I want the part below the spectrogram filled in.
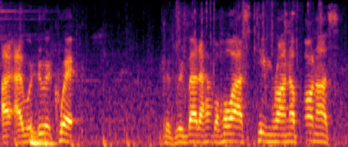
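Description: A man's voice: on the high side, fairly even intonation, a little fast, fairly bright tone, a little hiss or hum. A man playing a video game with a friend, talking casual trash with cocky, profane slang. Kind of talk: casual gaming trash talk.

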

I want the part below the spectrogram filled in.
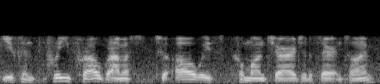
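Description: A low-voiced man in his thirties walks through a car's controls one step at a time, patient and methodical. He sits a little away from the mic inside a parked car. The sound is thin and phone-like, with a faint hiss underneath. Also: lively intonation, brisk. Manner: patient, step-by-step explaining with restarts. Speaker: car company representative. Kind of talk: explaining car features, demonstration. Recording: distant, tinny, lo-fi with faint noise.

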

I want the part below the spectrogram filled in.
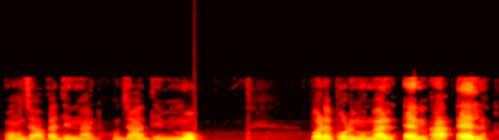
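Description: A man's voice: fairly low pitch, lively intonation, moderate pace, a little mellow, dull audio. A man teaching a spelling lesson, patiently explaining words and spelling them out letter by letter.

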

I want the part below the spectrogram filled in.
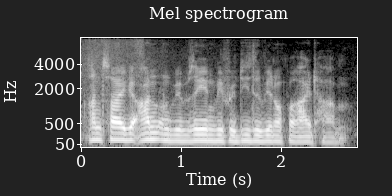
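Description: A man, explaining the camper cabin he builds in a quick, matter-of-fact way, often adding a questioning "ne?" and letting his sentences trail off quietly. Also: mid-range voice, a little hiss or hum. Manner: fast, trailing off at sentence ends, frequent tag "ne?". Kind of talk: explaining a product in an interview. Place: inside a small pickup camper cabin.

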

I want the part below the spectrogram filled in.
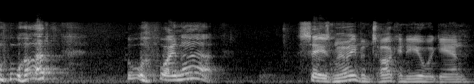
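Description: A vain, needy middle-aged sitcom boyfriend with theatrical bluster. His voice sits on the high side and swings widely in pitch. The vintage TV studio recording has clear background noise. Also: sing-song, measured pace, fairly bright tone, full character voice. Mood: disbelieving. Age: 50s. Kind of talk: 1970s multi-camera sitcom acting. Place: TV studio set, indoors. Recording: noisy vintage TV studio soundtrack.

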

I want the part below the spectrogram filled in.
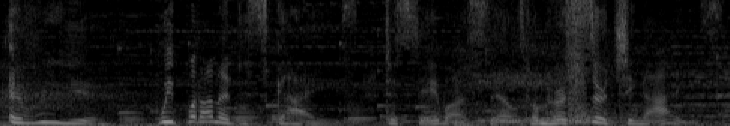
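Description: A woman voicing a wise, mysterious zebra mare who speaks slowly and only in rhyme. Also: medium pitch, sing-song, natural voice. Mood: spooky. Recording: over loud cartoon music.

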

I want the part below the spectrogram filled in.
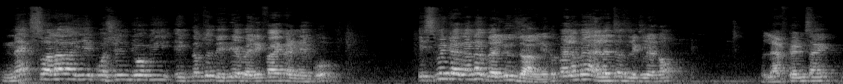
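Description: Math teacher in a roomy room. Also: male voice, high-pitched, recorded from a distance. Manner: talks through each step of the working, asks pupils if it is clear. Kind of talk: casual classroom explanation. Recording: roomy, from off the mic.

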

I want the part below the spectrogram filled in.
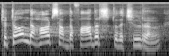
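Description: A man in his thirties, a priest giving a solemn, measured scripture reading at Mass in an echoing church. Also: sits high, animated. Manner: measured, formal delivery. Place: inside a church at the lectern. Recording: echoing church with long reverb.

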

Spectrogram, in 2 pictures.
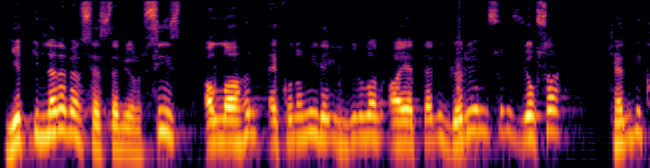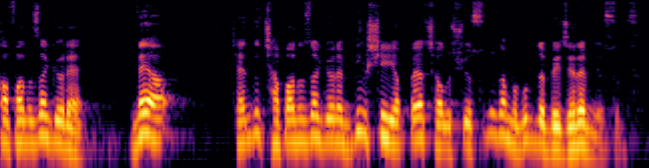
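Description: A man's voice: a little high, warm tone. A man giving a passionate religious commentary talk as a teacher, scolding and full of rhetorical questions. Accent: Turkish.

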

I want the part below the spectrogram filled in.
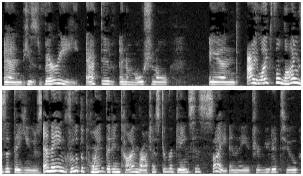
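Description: In a small furnished room, a woman in her twenties chats casually to camera, giving an enthusiastic fan review of a radio drama in informal slang. Her voice is on the high side and a little slow.

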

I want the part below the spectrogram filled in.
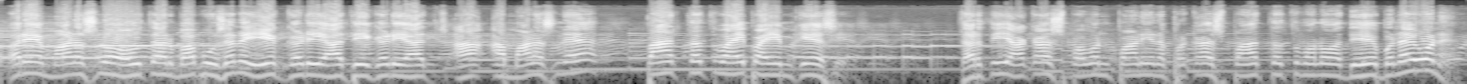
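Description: A man preaches a folksy dayro sermon. His voice sits high, and he keeps turning to his listeners with rhetorical questions. Clear guitar playing runs behind him. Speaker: dayro storyteller. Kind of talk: folk sermon with sung verses.

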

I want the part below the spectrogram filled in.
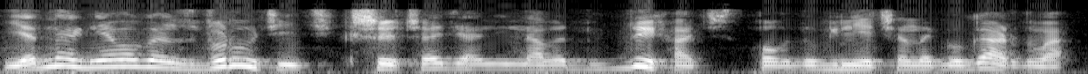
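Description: A man narrating dark fan fiction in the first person as an audiobook, reading in a grim, steady manner. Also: on the high side, measured pace. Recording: dull lo-fi recording.

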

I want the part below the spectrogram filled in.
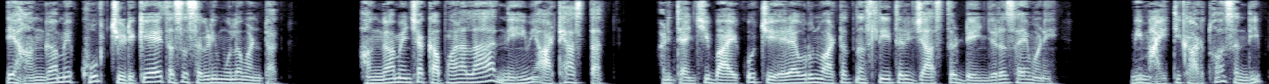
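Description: A man voicing an eager, mischievous schoolboy who talks in a bright, pleading, chatty way. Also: medium pitch, moderate pace, no room sound, studio quality, natural voice. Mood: curious. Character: mischievous helpful schoolboy, eager and quick-witted.

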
